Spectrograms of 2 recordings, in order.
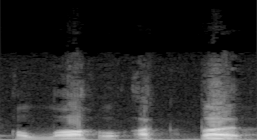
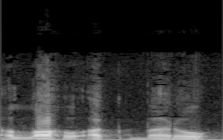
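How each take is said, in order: First: The last word ends on a silent consonant. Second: The last word ends with an added vowel. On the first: The speaker calls it right. "You have to say Allahu Akbar. ... It is majzoom" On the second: The speaker calls it wrong. "Don't say Allahu Akbaru"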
